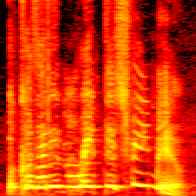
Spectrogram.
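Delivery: very high-pitched, incredulous outrage; indignant protest. Real, not acted. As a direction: voice shoots right up in protest. Indignant about being hammered for refusing.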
